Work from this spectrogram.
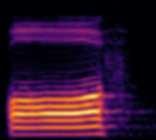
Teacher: জিহ্বার গোড়া তার বরাবর উপরে তালুর সঙ্গে লাগাইয়া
